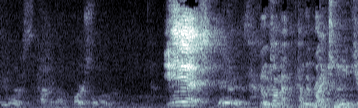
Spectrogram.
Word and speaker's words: Barcelona: So if you think of it musically, Barca is pickup, and O is downbeat, Barcelona. Now, tell you another song that does that is Desperado, right? Same number of syllables, third syllable, downbeat. Desperado, that's where the downbeat is, Barcelona.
